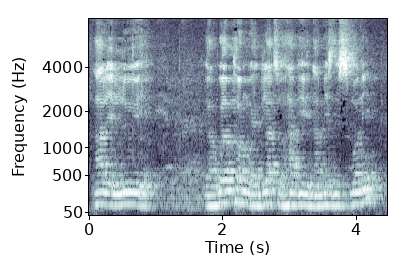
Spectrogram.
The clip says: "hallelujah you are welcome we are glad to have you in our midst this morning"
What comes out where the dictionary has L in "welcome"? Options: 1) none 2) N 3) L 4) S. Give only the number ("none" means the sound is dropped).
3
